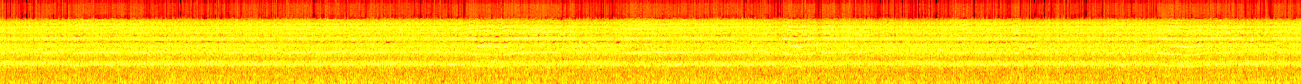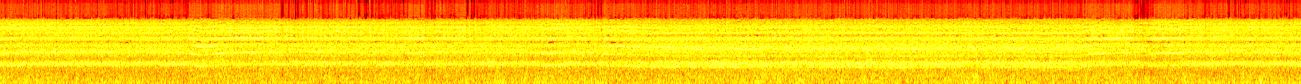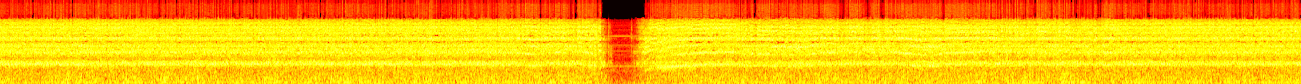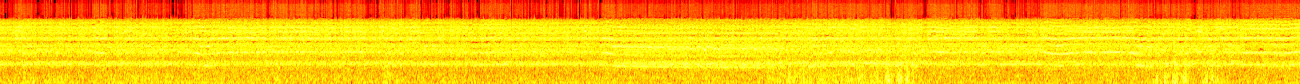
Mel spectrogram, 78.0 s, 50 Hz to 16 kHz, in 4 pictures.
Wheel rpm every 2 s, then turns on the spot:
230, 240, 230, 220, 230, 230, 230, 230, 230, 230, 230, 230, 230, 230, 220, 210, 210, 210, 230, 230, 230, 230, 230, 210, 130, 220, 230, 230, 230, 230, 230, 230, 230, 230, 210, 220, 230, 230, 220.
none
